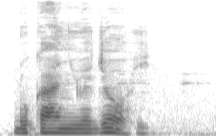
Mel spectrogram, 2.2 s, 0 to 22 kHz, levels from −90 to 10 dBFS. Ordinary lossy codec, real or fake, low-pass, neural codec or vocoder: none; fake; none; vocoder, 44.1 kHz, 128 mel bands every 512 samples, BigVGAN v2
